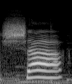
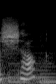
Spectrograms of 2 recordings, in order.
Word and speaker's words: chat: After silence at the end of the verb, we are not supposed to pronounce the T. Okay? T. Certain word. Example, we have un achat, un chat, et trois, un toit, un bruit.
